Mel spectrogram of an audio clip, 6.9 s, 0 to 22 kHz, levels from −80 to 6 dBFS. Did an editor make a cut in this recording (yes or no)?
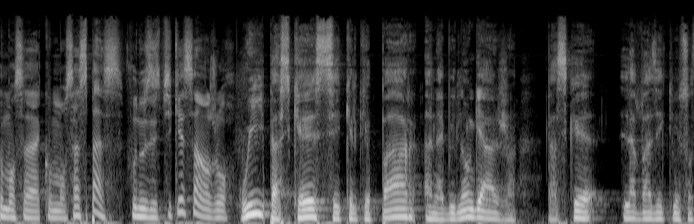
no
